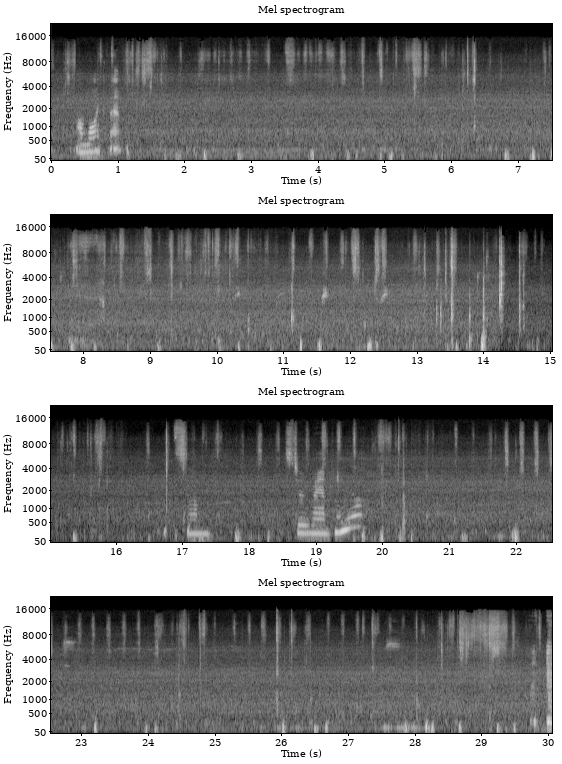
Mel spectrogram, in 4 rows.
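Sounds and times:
paper rustling and scraping: 1.0s - 2.8s, 27.6s - 29.6s
sharp clicks and taps: 11.1s - 14.7s.

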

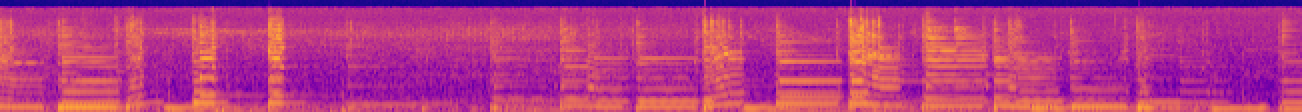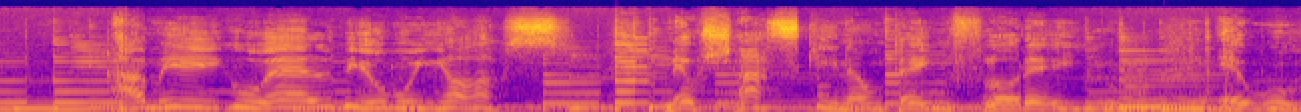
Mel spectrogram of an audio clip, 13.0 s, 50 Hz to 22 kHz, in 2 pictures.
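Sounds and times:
acoustic guitar fingerpicking: 0.0s - 13.0s.

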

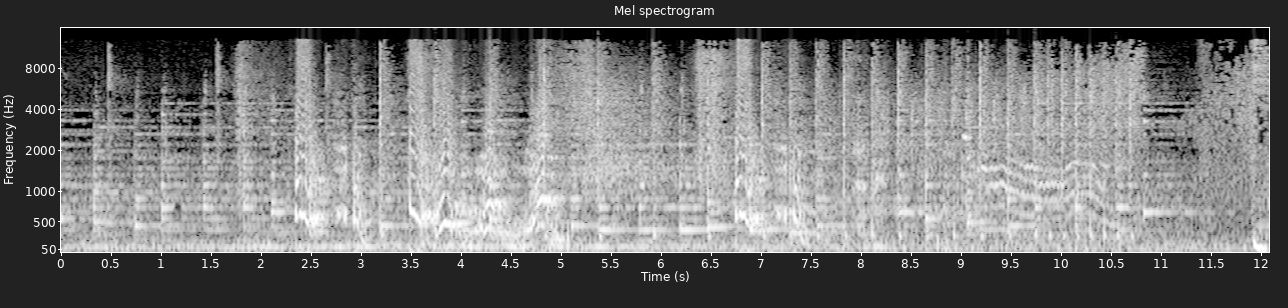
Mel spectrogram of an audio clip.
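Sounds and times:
dog whining and yipping: 2.4s - 5.0s.

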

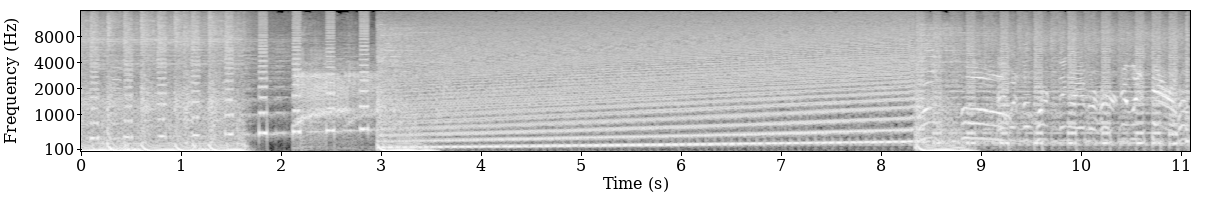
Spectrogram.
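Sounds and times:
deep kick drum hit: 8.4s - 9.0s.

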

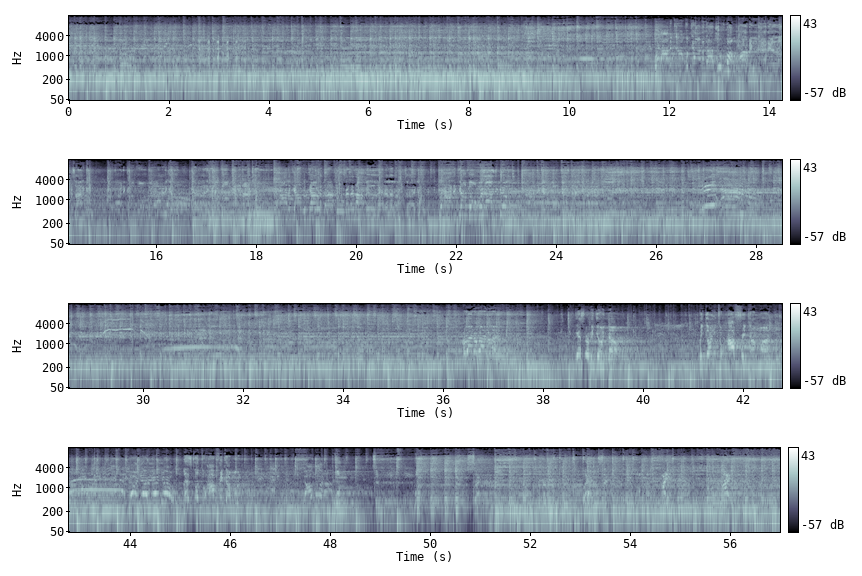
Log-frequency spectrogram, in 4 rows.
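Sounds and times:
strummed acoustic guitar: 0.0s - 14.6s, 15.6s - 30.5s, 31.3s - 38.3s, 51.2s - 57.0s
bass: 0.0s - 57.0s
drums: 0.0s - 57.0s
man singing: 11.6s - 24.1s, 48.0s - 51.4s, 52.8s - 54.0s.

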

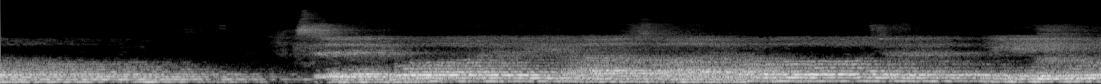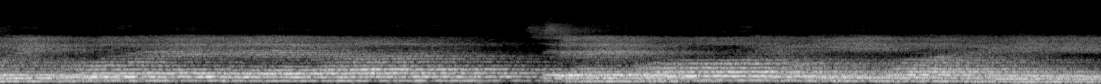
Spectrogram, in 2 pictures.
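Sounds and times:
slow devotional chant: 0.0s - 22.0s.

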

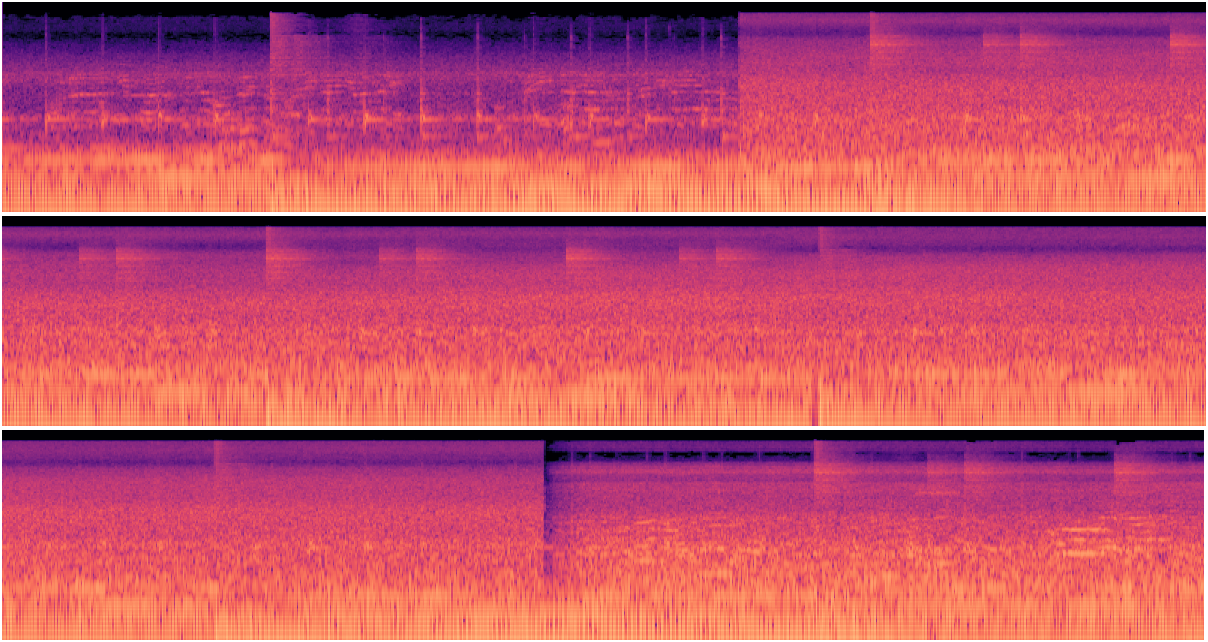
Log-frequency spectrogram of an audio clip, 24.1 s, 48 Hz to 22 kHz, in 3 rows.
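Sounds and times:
background music with beat: 0.0s - 24.0s
fast-flowing floodwater rushing: 4.9s - 24.0s.

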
